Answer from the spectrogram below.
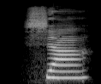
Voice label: "xia1", pinyin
